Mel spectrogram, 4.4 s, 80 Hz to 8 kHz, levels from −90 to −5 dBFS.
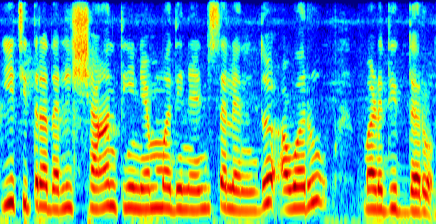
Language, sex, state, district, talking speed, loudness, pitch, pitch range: Kannada, female, Karnataka, Dakshina Kannada, 95 wpm, -15 LUFS, 230 Hz, 220-250 Hz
